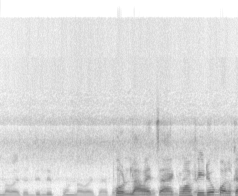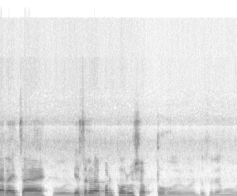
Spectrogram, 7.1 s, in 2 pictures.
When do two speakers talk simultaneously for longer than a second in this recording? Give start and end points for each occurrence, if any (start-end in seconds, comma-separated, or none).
1.7-3.8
